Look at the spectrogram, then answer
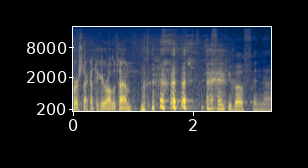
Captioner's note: laughs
